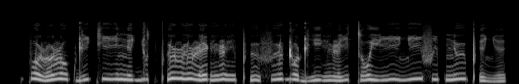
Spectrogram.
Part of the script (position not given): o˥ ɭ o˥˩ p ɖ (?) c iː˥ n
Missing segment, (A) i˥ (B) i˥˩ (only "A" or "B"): A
